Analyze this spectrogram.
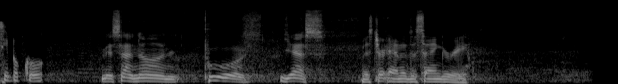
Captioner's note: speaking French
